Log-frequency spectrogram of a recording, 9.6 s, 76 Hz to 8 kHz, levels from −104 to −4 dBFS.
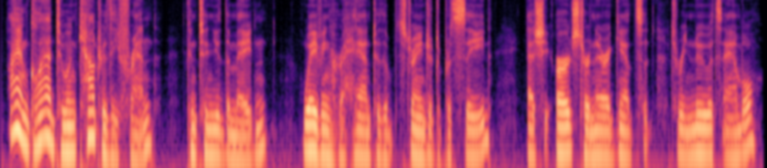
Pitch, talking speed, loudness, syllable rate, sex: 115 Hz, 170 wpm, -21 LUFS, 5.2 syllables/s, male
